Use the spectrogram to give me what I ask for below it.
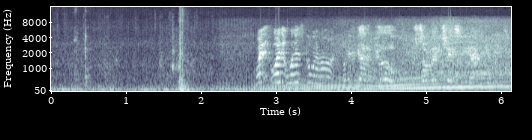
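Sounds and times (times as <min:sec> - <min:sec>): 
Jeep engine idling: 0:00.0 - 0:05.4
Jeep door shutting: 0:01.6 - 0:02.0.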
